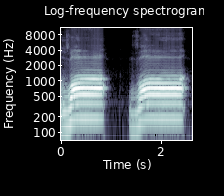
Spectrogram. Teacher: জিহ্বার আগা সামনের উপরে দুই দাঁতের আগার সঙ্গে লাগা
